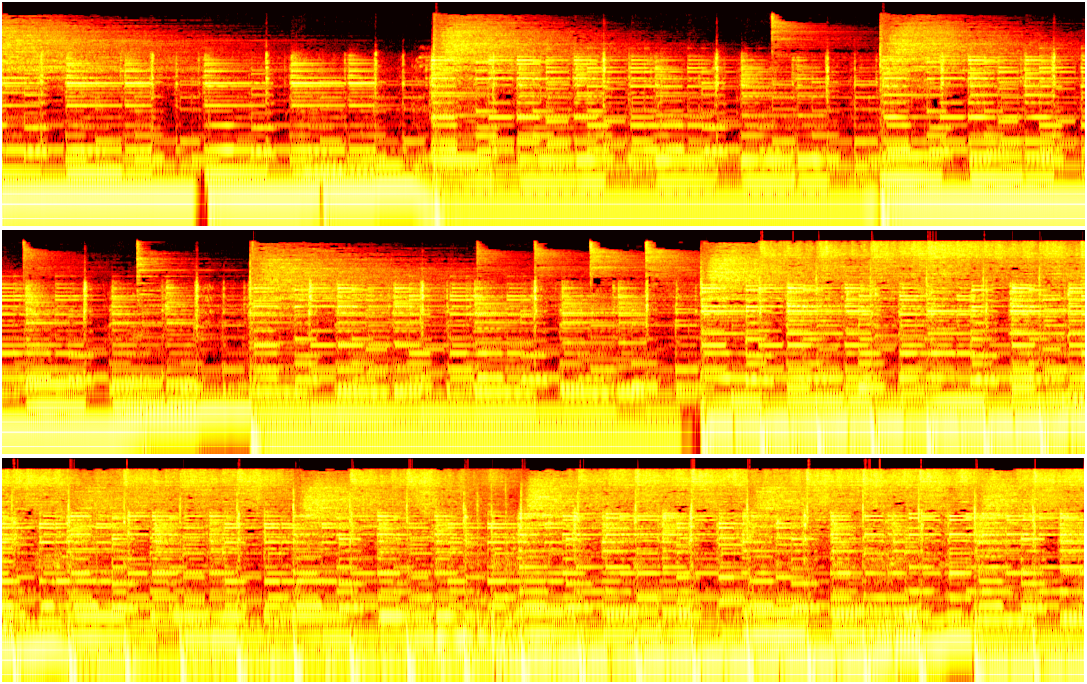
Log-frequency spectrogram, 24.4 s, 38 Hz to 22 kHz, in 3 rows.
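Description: Instrumental break in a rock song, carried by guitar over sustained bass notes. About 13 seconds in it gets louder and busier, with a regular drum beat.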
